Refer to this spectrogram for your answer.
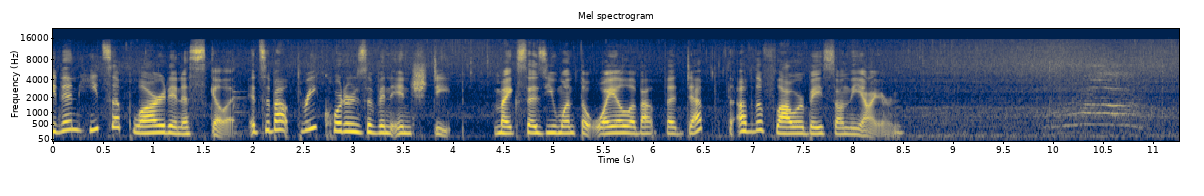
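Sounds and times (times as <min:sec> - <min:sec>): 
speech: 0:00.0 - 0:08.6
steady hiss: 0:00.0 - 0:11.2
cat meowing: 0:10.0 - 0:11.0.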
